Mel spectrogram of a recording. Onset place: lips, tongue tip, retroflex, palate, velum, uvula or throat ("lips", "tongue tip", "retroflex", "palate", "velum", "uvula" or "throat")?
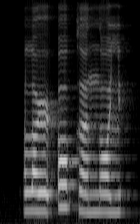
tongue tip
